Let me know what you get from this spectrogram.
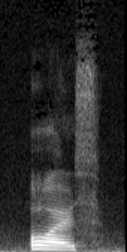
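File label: "oars", US English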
